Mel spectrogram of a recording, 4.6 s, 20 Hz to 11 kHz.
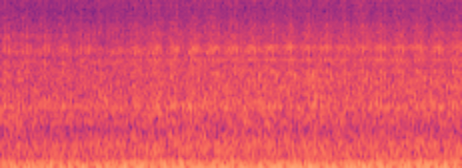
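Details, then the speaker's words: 2015 Jaguar F-Type supercharged engine, 72k miles, after hydrolock repair, no faults except power steering: steady, even low idle with smooth pulse and light supercharger hiss, no stumbles, knocks or expected misfire; engine sounds healthy. "lovely lovely I was expecting to have Miss fire to be honest M nice nice"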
